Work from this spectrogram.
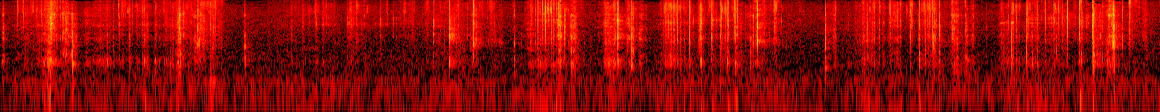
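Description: A solid, palm-sized bar of white soap is held in the hand while a box-cutter blade shaves curls from its corner, dropping the shavings onto a woven mat. Bursts of dry, bright scraping and crisp cutting repeat through the clip, separated by near-quiet pauses.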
